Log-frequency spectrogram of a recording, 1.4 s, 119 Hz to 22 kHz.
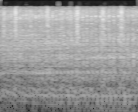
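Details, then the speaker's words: Mobylette X1 small two-stroke after engine rebuild, hard to start, ignition timing checked at about 25° BTDC: at full throttle it putters ragged and uneven, sounds ready to stall, then stalls; rough running near stall. "with the throttle fully open. It's fully open. It still sounds like it's going to stall, and it has."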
